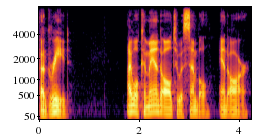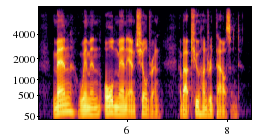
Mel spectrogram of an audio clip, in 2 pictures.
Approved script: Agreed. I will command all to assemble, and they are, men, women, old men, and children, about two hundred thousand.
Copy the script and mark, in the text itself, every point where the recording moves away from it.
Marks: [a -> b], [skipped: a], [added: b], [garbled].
Agreed. I will command all to assemble, and [skipped: they] are, men, women, old men, and children, about two hundred thousand.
